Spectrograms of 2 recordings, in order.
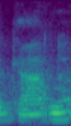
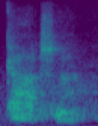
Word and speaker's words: Gartner: The Gardner or Gartner? Gartner. Right. It is Gartner.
